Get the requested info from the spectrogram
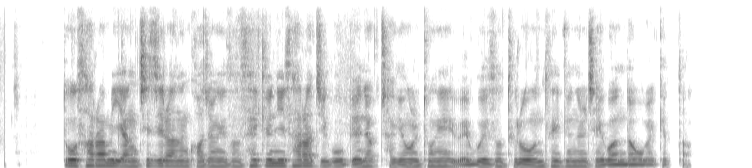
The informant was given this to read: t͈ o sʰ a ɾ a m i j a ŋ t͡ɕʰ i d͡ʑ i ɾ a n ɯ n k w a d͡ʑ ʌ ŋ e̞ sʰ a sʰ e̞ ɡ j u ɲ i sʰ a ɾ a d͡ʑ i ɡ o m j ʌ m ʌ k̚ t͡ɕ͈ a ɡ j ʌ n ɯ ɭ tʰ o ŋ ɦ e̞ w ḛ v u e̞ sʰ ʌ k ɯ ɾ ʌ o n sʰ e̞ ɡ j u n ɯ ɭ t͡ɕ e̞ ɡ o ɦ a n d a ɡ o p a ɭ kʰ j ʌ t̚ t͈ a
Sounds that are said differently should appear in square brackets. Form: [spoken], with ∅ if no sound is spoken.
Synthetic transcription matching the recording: t͈ o sʰ a ɾ a m i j a ŋ t͡ɕʰ i d͡ʑ i ɾ a n ɯ n k w a d͡ʑ ʌ ŋ e̞ sʰ [ʌ] sʰ e̞ ɡ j u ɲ i sʰ a ɾ a d͡ʑ i ɡ o m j ʌ [ɲ] ʌ k̚ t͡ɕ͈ a ɡ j ʌ [ŋ] ɯ ɭ tʰ o ŋ ɦ e̞ w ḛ [b] u e̞ sʰ ʌ [t] ɯ ɾ ʌ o n sʰ e̞ ɡ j u n ɯ ɭ t͡ɕ e̞ ɡ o ɦ a n d a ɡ o p a ɭ kʰ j ʌ t̚ t͈ a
